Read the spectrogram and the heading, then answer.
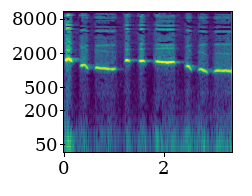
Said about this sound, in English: a cold, quiet whistle between his teeth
